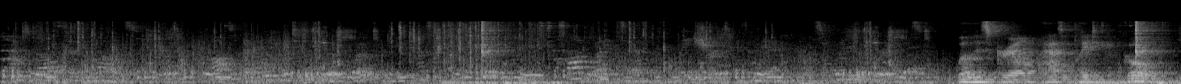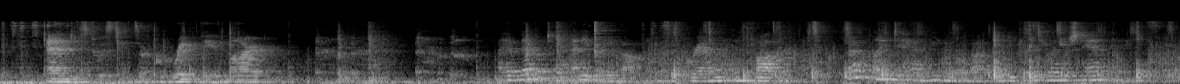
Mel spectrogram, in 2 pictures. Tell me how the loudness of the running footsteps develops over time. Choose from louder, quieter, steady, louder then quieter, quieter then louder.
louder.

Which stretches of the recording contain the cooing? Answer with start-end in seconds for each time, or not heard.
0.0-9.4.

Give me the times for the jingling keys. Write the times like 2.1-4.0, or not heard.
4.6-5.7, 10.9-13.2, 17.6-18.4.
